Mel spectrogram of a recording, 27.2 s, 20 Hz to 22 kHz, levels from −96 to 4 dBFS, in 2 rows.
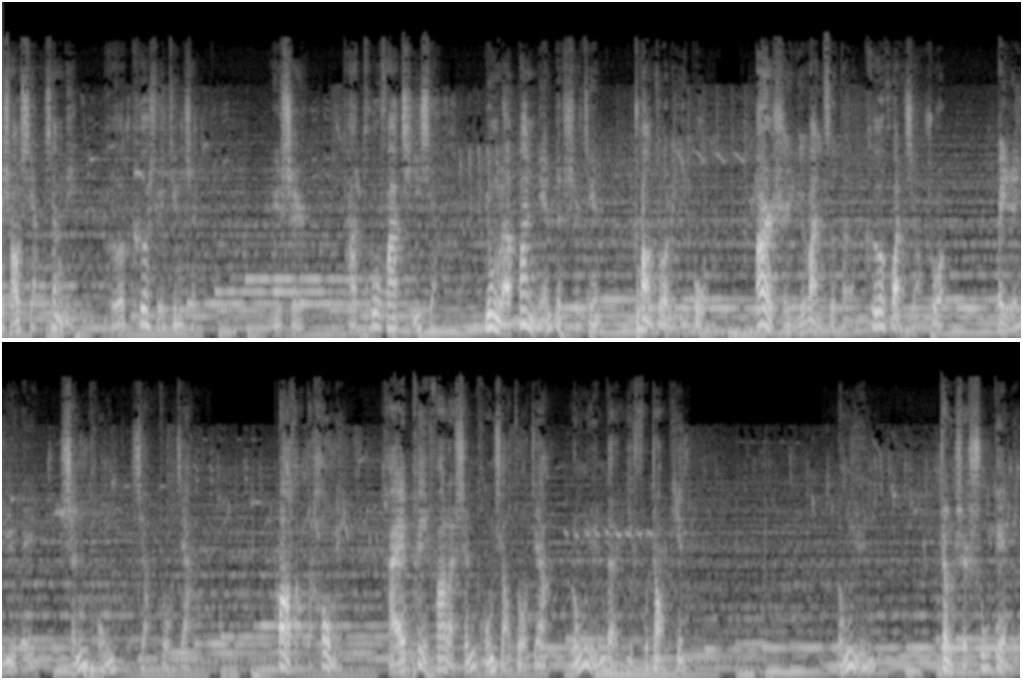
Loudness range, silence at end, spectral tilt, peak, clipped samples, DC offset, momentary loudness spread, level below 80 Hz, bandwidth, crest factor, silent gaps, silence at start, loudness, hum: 6 LU; 0 s; -5.5 dB/octave; 0 dBFS; under 0.1%; under 0.1%; 12 LU; -38 dBFS; 14.5 kHz; 20 dB; none; 0 s; -20 LUFS; none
